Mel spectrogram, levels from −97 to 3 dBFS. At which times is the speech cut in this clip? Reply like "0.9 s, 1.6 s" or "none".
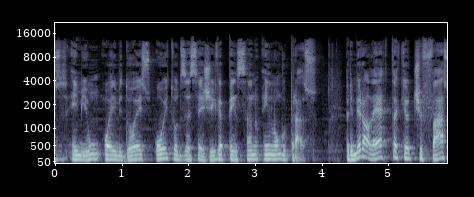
none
